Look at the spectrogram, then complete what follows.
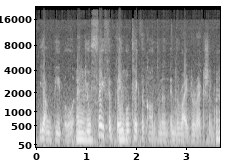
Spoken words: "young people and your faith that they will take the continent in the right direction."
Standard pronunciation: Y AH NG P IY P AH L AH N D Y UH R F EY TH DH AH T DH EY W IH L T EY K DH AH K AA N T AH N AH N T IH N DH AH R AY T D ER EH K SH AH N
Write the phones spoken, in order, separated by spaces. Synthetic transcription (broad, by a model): Y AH NG P IY P AH L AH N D Y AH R F EY TH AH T DH EY W IH L T EY K DH AH K AA N T AH N AH N T IH N DH AH R AY T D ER EH K SH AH N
